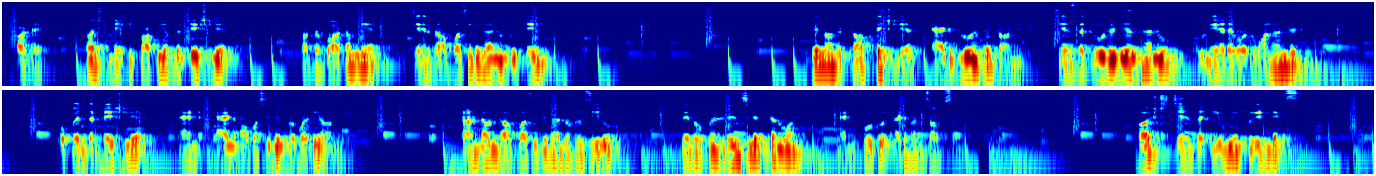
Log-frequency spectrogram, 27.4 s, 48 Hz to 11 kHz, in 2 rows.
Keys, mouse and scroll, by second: 0.8 ctrl+d, 1.5 click, 2.8 t, 4.1 click, 6.4 Return, 7.2-21.2 drag, 10.9-13.1 drag, 20.0-20.4 click, 23.4 scroll down 2, 26.7 click.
